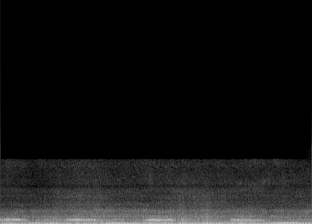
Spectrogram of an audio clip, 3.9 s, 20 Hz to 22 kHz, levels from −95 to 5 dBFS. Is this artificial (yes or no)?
yes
